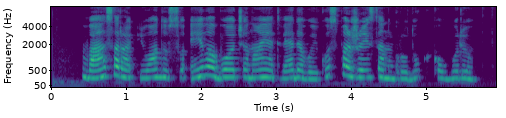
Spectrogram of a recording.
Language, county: Lithuanian, Panevėžys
